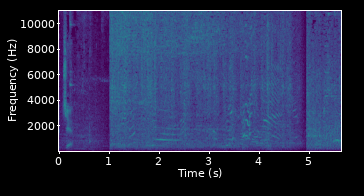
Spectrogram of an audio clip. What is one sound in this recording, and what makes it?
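A kiddie ride hums as it spins.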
